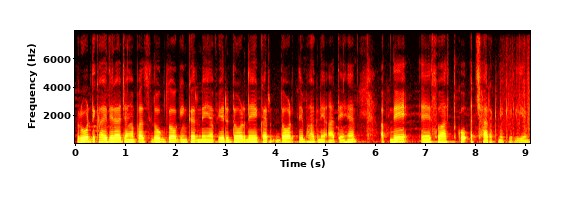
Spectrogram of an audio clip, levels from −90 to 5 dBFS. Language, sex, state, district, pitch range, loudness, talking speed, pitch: Hindi, male, Maharashtra, Chandrapur, 130-140 Hz, -16 LUFS, 170 wpm, 135 Hz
